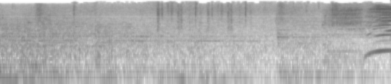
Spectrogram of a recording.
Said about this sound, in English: Jeez! I did not come here prepared for rain.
